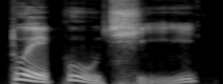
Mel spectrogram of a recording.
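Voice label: "dui4bu4qi3", Chinese; Cours de Chinois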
